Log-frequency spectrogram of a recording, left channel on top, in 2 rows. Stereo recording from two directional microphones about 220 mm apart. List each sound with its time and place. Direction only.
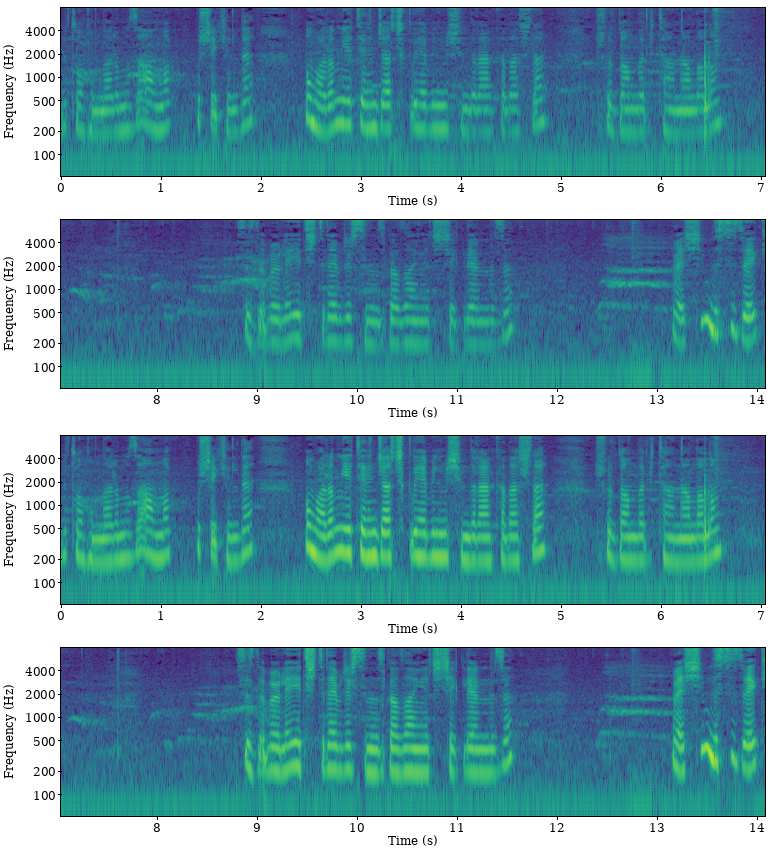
0.0 s a woman's voice: 30° right (ahead or behind)
5.4 s a woman's voice: 30° right (ahead or behind)
9.0 s a woman's voice: 40° right (ahead or behind)
13.1 s speech: 40° right (ahead or behind)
